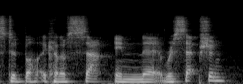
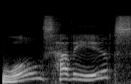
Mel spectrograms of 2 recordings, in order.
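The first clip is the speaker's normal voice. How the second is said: put-on high, knowing Scottish old gent; hint at secrets slyly, Scottish; Scottish accent, high and sly; 10 semitones higher, slower than usual. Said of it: "he says".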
